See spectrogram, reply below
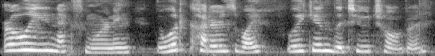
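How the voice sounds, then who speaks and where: Woman, high soft-toned voice, measured children's storybook narration, noisy background. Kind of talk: children's read-aloud narration.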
